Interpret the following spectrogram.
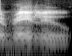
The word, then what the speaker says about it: ReLU: we have the ReLU, it's pronounced like ray, the ray from the sun, and lu, like a name, so ReLU function.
